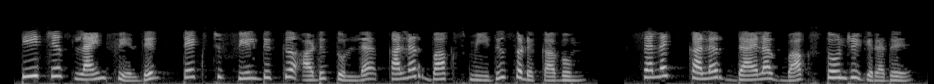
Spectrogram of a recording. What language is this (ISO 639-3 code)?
tam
